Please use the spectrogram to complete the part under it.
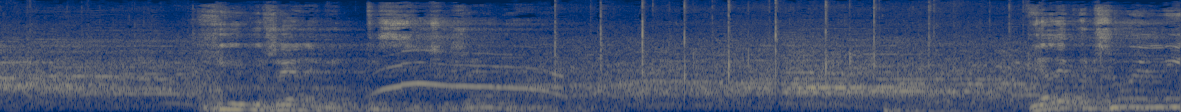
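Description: Claps ring out from the crowd.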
